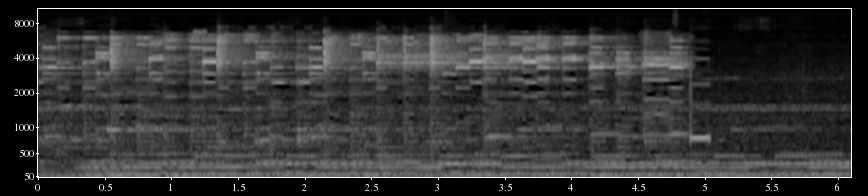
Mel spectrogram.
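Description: A mobile phone ringtone playing a bright, high-pitched melody. It cuts off suddenly about five seconds in, as the call is answered.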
